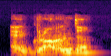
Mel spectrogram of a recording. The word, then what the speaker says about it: grande: Grande, the D has been pronounced.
